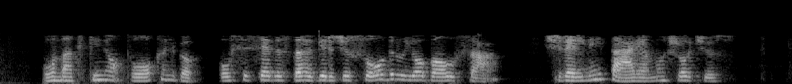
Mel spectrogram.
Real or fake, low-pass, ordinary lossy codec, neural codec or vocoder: fake; 10.8 kHz; AAC, 16 kbps; codec, 16 kHz in and 24 kHz out, 0.8 kbps, FocalCodec, streaming, 65536 codes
